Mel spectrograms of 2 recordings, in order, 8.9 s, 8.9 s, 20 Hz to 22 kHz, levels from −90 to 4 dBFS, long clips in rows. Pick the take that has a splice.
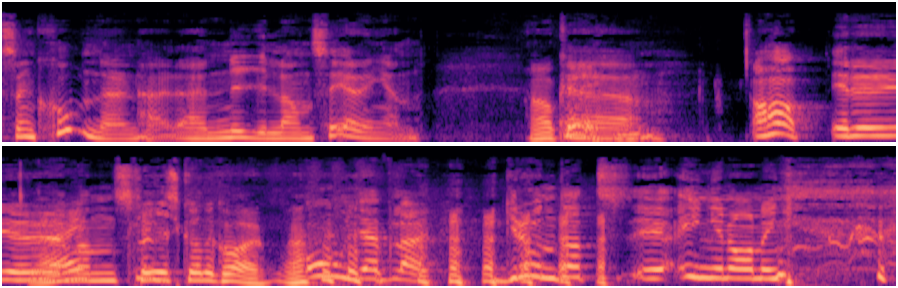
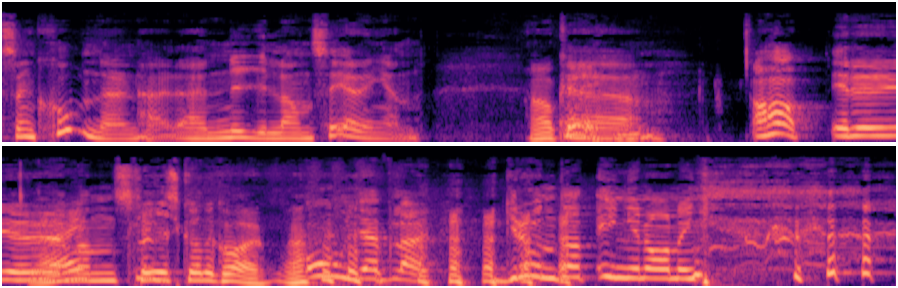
second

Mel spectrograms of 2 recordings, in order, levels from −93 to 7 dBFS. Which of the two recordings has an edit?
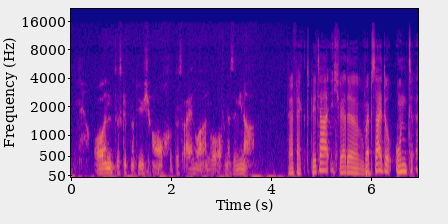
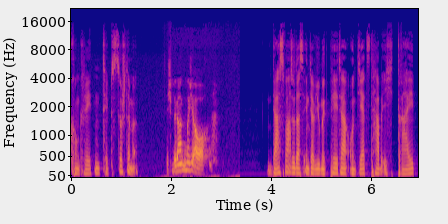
second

